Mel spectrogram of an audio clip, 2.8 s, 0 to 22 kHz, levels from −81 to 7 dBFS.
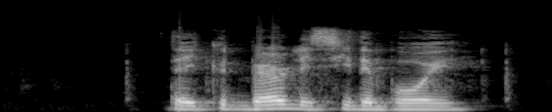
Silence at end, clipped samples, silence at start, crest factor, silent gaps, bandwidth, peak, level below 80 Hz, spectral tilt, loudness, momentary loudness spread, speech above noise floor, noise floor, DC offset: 0.4 s; under 0.1%; 0.85 s; 16 dB; none; 8 kHz; 0 dBFS; -54 dBFS; -6 dB/octave; -15 LUFS; 8 LU; 57 dB; -71 dBFS; under 0.1%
